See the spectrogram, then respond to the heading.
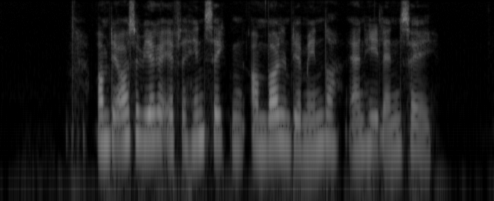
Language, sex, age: Danish, female, 36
